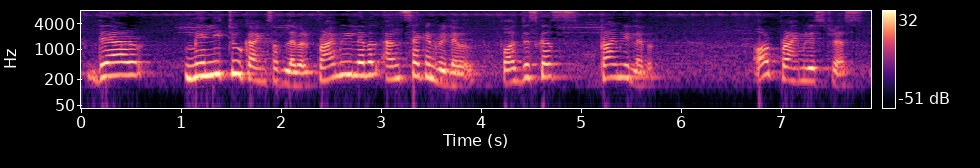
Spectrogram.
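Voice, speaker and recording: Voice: mid-range voice, poor audio. A teacher giving a recorded lecture, methodically reading out lists of example words one at a time.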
